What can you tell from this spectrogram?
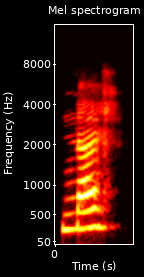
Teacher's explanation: when we articulate sheen, the air spreads in our mouth. Okay, the air spreads in our mouth and the sound goes like nash.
